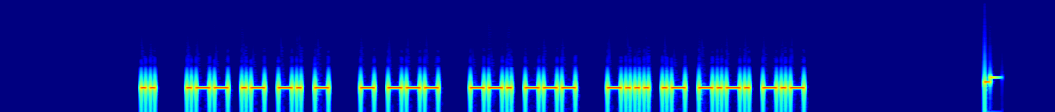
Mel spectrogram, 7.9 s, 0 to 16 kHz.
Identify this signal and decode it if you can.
Morse code, heard as a keyed tone, about 34 wpm, 700 Hz. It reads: I WANT TO GO BACK
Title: Sets of 5 Words Encore 35wpm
